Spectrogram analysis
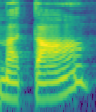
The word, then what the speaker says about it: matin: Dès le matin, donc E accent grave se prononce E, dès le matin, IN se prononce un, matin, de nombreux, OM se prononce on, non, nombreux, voisins se dirigent.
